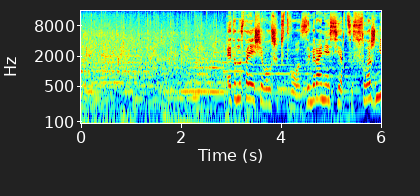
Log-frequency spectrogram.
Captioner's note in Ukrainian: оплески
